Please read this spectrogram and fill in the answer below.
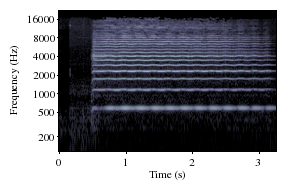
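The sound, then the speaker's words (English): A held D note enters cleanly and sustains for about three seconds with a moderate, even vibrato, easing slightly in loudness toward the end. “So I'm going to take a D note, and I'm going to do some different vibrato”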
